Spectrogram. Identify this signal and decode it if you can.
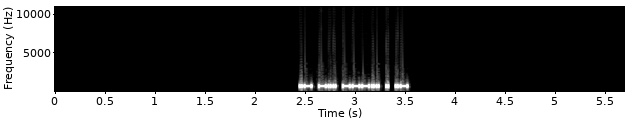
Morse code, heard as a keyed tone, about 45 wpm, 700 Hz. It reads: AD8EA
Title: USA Call Signs - 5 Characters - Repeated 3x - 50wpm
